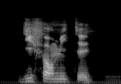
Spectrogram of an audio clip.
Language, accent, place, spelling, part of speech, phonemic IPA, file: French, France, Lyon, difformité, noun, /di.fɔʁ.mi.te/, LL-Q150 (fra)-difformité.wav
- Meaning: deformity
